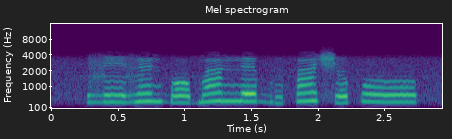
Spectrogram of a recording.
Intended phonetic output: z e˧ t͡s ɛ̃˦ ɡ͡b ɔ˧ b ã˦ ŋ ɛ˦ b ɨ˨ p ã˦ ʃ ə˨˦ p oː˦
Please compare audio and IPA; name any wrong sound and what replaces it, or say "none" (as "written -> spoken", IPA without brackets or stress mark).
t͡s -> z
